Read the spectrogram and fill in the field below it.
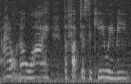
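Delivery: unvoiced whisper to herself; whispered aside. Real, not acted. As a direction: breathe it out like a private aside.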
